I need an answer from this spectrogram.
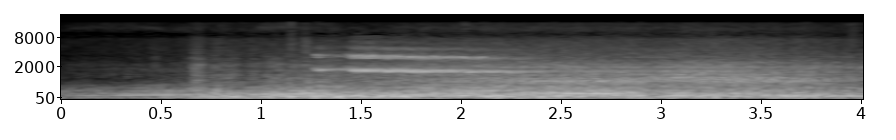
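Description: Tires squeal as a Ford Mustang peels out, a loud high screech over a steady engine roar that runs through the whole clip.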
